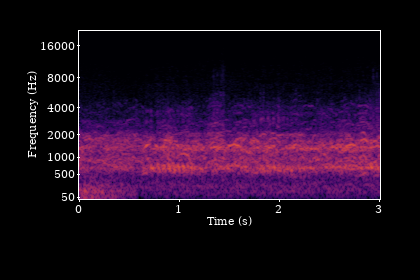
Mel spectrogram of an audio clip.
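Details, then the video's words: A big flock of snow geese calling at Bosque del Apache NWR, December 2009, at sunset or sunrise. Countless nasal honks blend into an unbroken, even roar of goose voices. "Snow Geese Sunset and Sunrise"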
